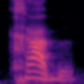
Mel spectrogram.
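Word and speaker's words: crabe: Depois, a segunda palavra, crab. Crab. E lembrando que o E que está no final da palavra crab, ele é um E bem sutil.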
